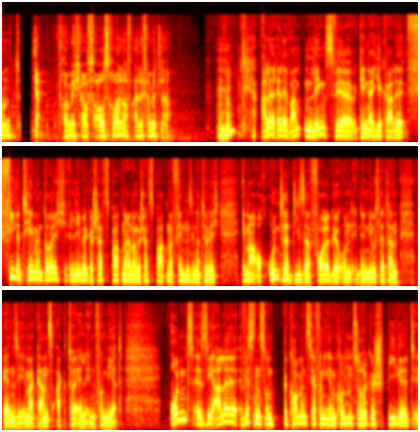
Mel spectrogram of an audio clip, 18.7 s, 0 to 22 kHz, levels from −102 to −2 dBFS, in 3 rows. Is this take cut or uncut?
uncut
